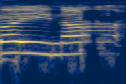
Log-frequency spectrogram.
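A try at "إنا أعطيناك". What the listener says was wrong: এবার ইন্নার গুন্না বাদ গেছে আপু। ইন্না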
